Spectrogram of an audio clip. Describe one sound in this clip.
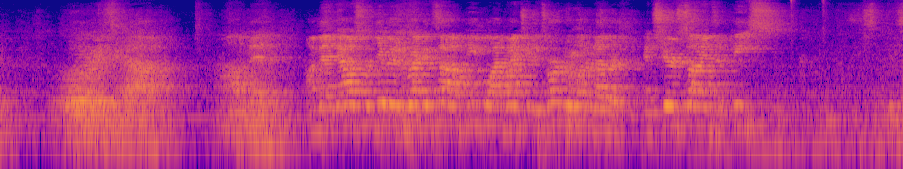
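A man speaks calmly to a gathering in an echoing hall.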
